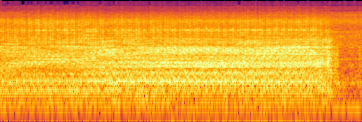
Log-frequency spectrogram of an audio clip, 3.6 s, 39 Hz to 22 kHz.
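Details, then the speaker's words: 1959 Chevy Biscayne with a pushed-back radiator support and bent fan guard: a steady scraping hiss over the running engine stops at once when the guard is pulled back; pulley rubbing the fan guard. "so you hear that noise and watch this i'll pull it back"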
